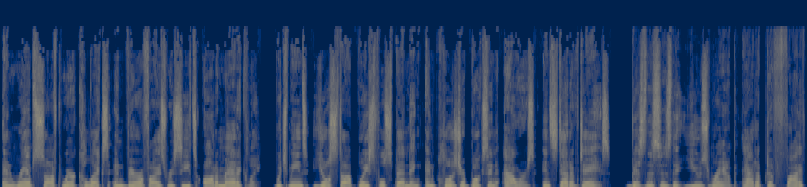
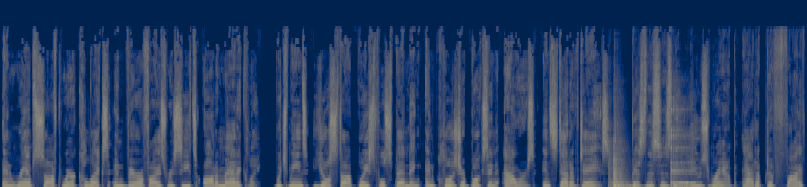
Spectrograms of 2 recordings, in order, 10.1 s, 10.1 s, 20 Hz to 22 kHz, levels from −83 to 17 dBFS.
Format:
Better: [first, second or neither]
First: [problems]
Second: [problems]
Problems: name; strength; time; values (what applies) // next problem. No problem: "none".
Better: first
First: none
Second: door banging; loud; at 7.5 s; peak 1 dB above the speech // clattering dishes; noticeable; at 8.5 s; peak 3 dB below the speech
